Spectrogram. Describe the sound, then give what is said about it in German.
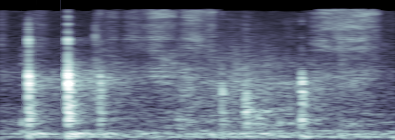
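Writing during a university mathematics lecture on vector spaces: faint scratchy strokes with a couple of sharper taps near the start, then softer rubbing marks, quiet and without speech. “Also ich schreibe mal ein zweites Beispiel hin für einen Vektorraum”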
